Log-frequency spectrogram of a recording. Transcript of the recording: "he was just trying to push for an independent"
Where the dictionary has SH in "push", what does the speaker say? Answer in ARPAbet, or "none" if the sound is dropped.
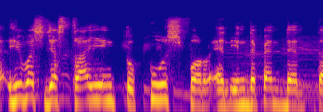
S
